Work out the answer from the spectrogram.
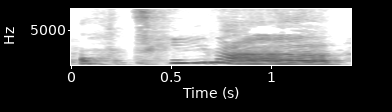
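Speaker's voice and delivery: high, slow, drawn-out cooing; fond pity. Retold or imitated. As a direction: coo it like pitying a hapless favourite. Retold fond pity for Tina.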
